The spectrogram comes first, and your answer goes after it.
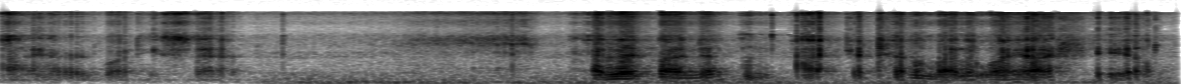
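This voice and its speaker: A weary dying sailor in a radio play, with a very deep, slow, creaking voice. He is weak and hurting, stoic, and talks in rough seaman's slang, with some noise on the recording. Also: expressive, dark tone, exaggerated voice, low-quality recording. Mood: resigned weary. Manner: rough uneducated sailor speech. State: weak, in pain. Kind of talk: radio drama acting.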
